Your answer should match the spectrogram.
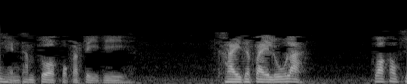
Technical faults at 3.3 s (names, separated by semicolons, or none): MP3 compression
